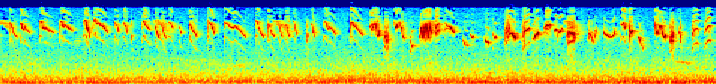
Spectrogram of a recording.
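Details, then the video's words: Oriental white-eye chattering song used as a tutor recording for training songbirds: a dense, rapid stream of high, thin chirps and twittering slurred notes, nearly continuous with brief louder bursts. "Ocehan Burung Pleci"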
